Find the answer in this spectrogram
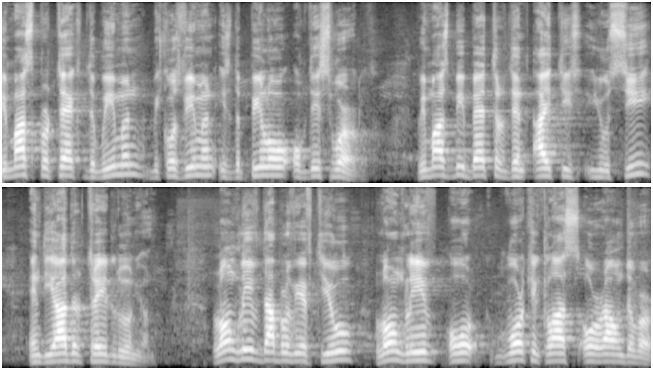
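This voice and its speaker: With a Serbian accent, a man talks at a moderate pace in a fairly high pitch, his pitch varying in an ordinary way. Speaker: trade union delegate. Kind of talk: congress speech.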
